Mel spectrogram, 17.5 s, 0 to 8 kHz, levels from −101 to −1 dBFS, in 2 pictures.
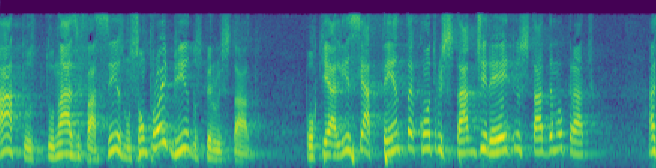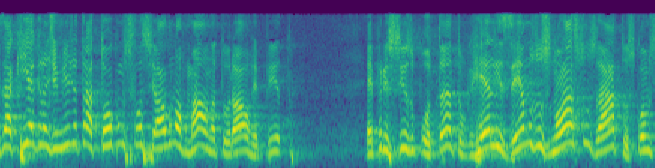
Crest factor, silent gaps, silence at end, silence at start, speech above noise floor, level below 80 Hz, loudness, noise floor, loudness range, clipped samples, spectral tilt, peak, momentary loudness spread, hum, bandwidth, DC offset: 14 dB; none; 0 s; 0 s; 36 dB; -48 dBFS; -13 LUFS; -49 dBFS; 3 LU; under 0.1%; -6 dB/octave; 0 dBFS; 8 LU; none; 6.6 kHz; under 0.1%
